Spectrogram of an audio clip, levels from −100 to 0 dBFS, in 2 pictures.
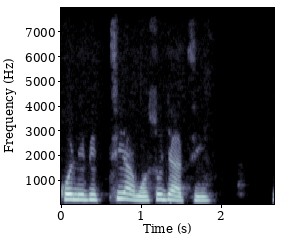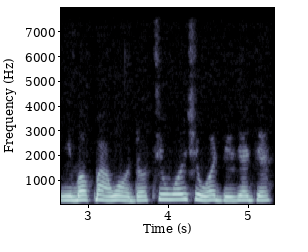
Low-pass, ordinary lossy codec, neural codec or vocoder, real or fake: none; none; none; real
